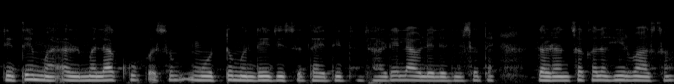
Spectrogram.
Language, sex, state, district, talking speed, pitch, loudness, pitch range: Marathi, female, Maharashtra, Dhule, 170 wpm, 190 Hz, -32 LUFS, 185-195 Hz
